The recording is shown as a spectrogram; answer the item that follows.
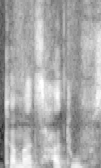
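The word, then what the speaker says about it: Kamatz Hatouf (קָמָץ חָטוּף): Ensuite, nous avons le Kamatz Hatouf, c'est un Kamatz qui se prononce O, comme dans Rosi.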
